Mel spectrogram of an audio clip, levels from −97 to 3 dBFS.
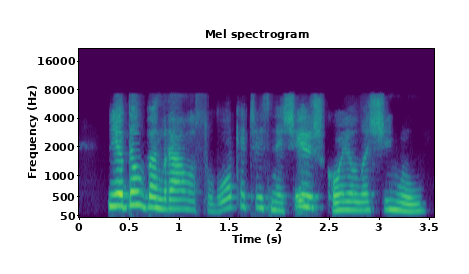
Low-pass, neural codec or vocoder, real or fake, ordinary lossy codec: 7.2 kHz; codec, 16 kHz, 1 kbps, X-Codec, HuBERT features, trained on general audio; fake; AAC, 32 kbps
